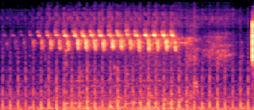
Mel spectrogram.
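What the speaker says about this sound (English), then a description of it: "So the chipping sparrow is out and about and super chatty." A chipping sparrow perched on a fence sings a rapid, dry trill of evenly spaced chips lasting about two seconds, moderately near and fairly faint, with soft background noise and a sharp click at the end.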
